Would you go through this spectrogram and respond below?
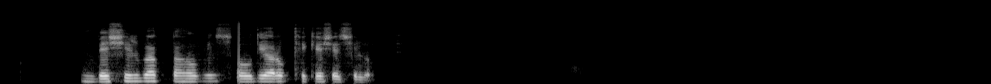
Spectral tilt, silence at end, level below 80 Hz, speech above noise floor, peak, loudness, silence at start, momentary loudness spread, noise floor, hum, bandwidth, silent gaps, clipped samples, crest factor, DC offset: -7 dB/octave; 6.2 s; -66 dBFS; over 72 dB; -2 dBFS; -18 LUFS; 0.85 s; 13 LU; under -90 dBFS; none; 7.2 kHz; none; under 0.1%; 22 dB; under 0.1%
